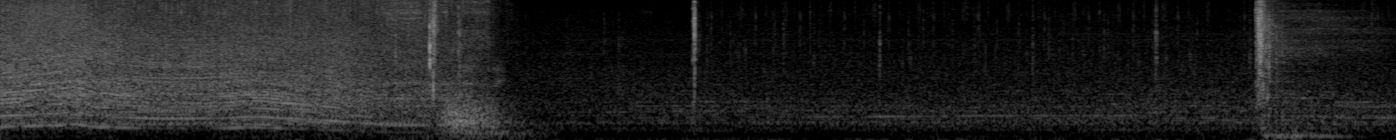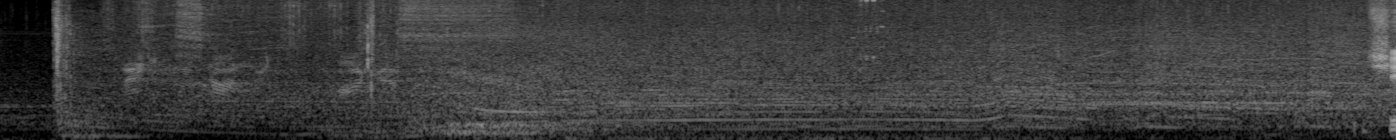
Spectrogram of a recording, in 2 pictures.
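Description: Race car engines in the video game Motorsport Manager whine and rev across the clip, dropping out briefly in the middle, then a high engine note rises and falls again, with a voice talking over parts of it.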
